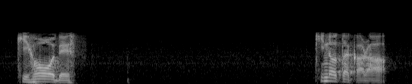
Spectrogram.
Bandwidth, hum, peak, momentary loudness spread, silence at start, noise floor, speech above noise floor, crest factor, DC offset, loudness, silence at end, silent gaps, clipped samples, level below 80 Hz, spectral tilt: 4.8 kHz; none; -10 dBFS; 8 LU; 0.2 s; -62 dBFS; 38 dB; 20 dB; under 0.1%; -25 LUFS; 0.25 s; none; under 0.1%; -60 dBFS; -8.5 dB/octave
